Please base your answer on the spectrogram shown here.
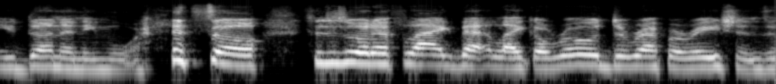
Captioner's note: laughter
